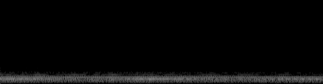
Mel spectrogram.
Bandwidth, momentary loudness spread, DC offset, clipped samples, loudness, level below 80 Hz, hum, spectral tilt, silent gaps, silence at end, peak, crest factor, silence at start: 4.2 kHz; 5 LU; under 0.1%; under 0.1%; -46 LUFS; -78 dBFS; none; -12 dB/octave; none; 0 s; -32 dBFS; 12 dB; 0 s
